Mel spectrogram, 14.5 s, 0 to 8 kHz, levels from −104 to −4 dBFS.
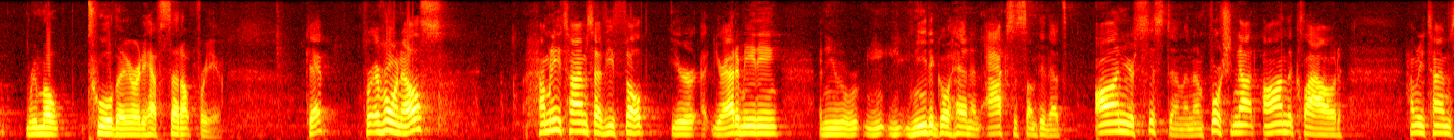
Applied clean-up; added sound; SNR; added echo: none; none; none; none.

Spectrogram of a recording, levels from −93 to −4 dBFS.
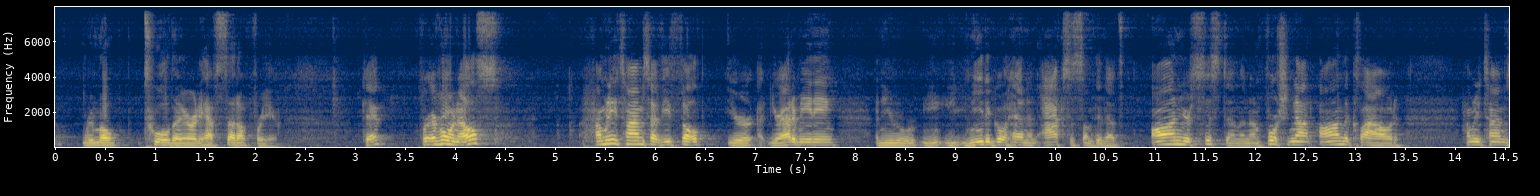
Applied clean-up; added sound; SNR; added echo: none; none; none; reverberation time 0.2 s.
